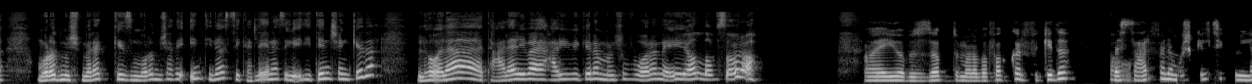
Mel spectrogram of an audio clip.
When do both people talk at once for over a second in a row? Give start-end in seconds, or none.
none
